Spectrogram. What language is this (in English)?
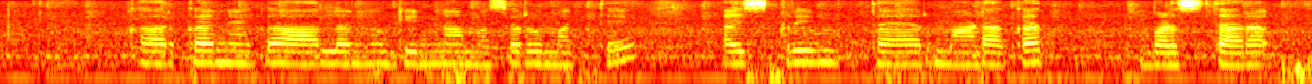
Kannada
